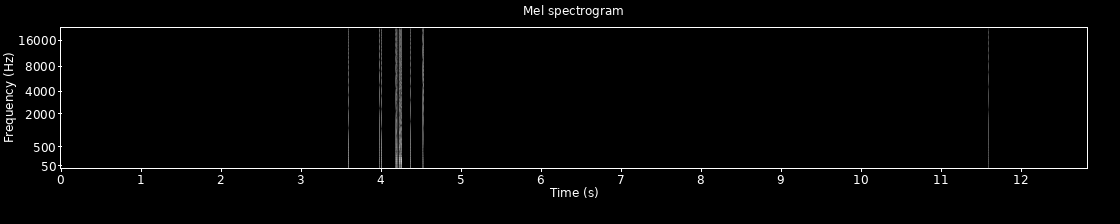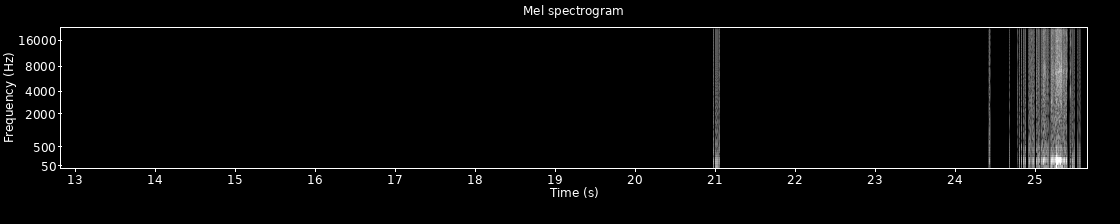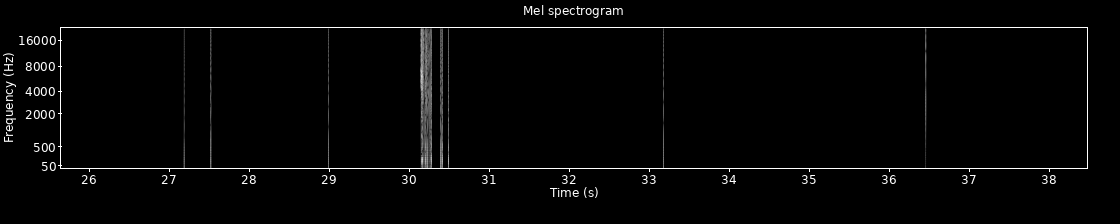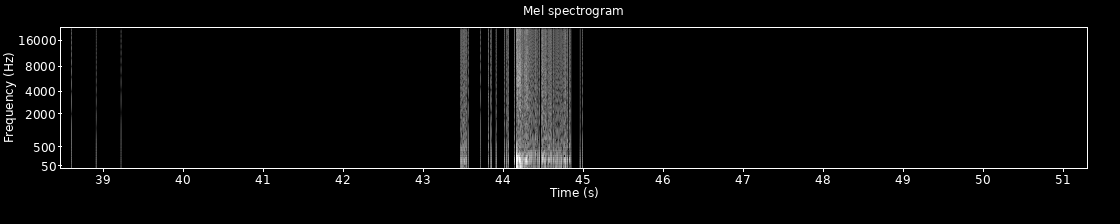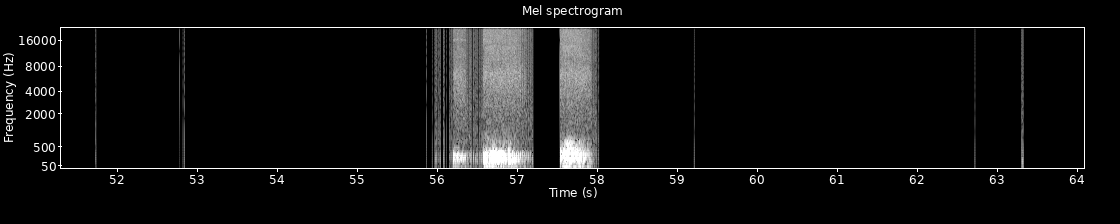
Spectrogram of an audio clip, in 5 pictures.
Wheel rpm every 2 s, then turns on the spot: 0, 0, 0, 0, 0, 0, 0, 0, 0, 0, 0, 0, 0, 0, 0, 0, 0, 0, 0, 0, 0, 0, 0, 0, 0, 0, 0, 0, 0, 0, 0, 0.
none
